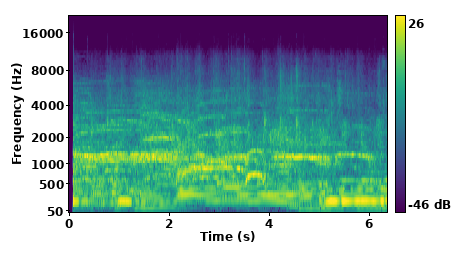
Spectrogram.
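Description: A live band playing in a hall, with sustained chords on a stage piano, while audience members shout and whoop over the music.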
